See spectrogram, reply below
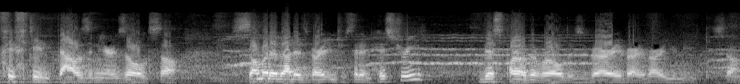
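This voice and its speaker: A native Norwegian speaker from Norway, a man with a lowish voice and quick pace, answers interview questions as an actor in an easygoing, earnest way. The mic is distant in a roomy space, with music underneath.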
